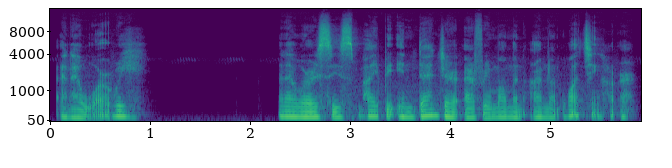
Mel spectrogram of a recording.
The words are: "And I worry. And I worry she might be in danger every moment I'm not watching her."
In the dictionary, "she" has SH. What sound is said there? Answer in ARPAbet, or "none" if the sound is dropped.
S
